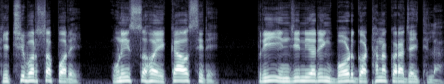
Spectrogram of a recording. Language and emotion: Odia, neutral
